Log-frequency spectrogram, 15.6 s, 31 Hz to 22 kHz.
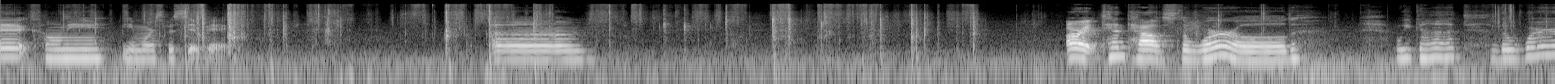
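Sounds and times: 
speech: 0:00.0 - 0:02.5, 0:04.9 - 0:06.1, 0:10.6 - 0:13.2, 0:14.0 - 0:15.5
tarot cards shuffled: 0:00.4 - 0:10.5, 0:14.9 - 0:15.5.

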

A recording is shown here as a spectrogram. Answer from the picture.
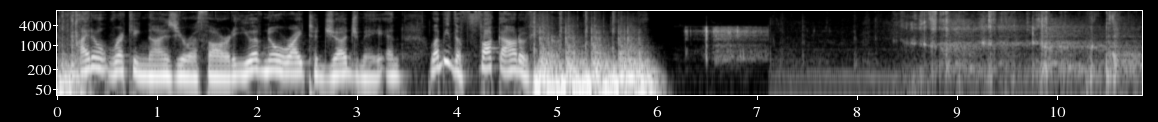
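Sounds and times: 
speech: 0:00.2 - 0:05.6
someone chewing and crunching close to a microphone: 0:07.4 - 0:10.8.

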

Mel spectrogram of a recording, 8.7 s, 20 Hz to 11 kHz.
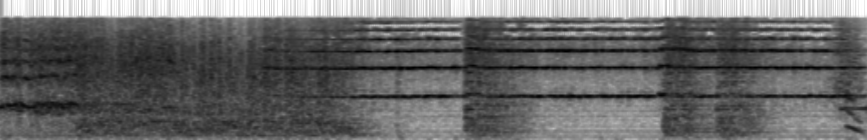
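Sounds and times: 
car tires skidding with loud sustained screech: 0:00.0 - 0:05.4
rumbling car engine: 0:00.0 - 0:08.6.

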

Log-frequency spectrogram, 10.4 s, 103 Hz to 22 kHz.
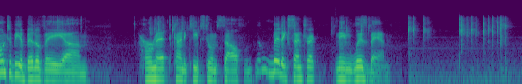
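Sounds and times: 
speech: 0:00.0 - 0:01.8, 0:02.8 - 0:08.3
typing on a computer keyboard: 0:03.0 - 0:04.1, 0:08.2 - 0:08.6, 0:09.2 - 0:10.2.

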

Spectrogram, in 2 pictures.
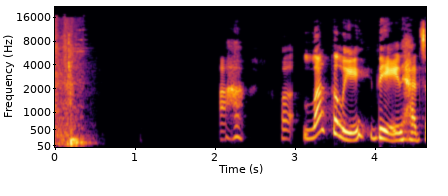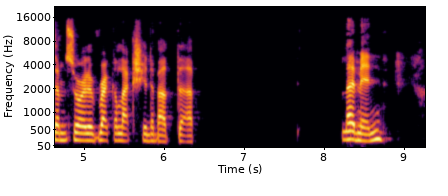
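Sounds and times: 
door slamming shut: 0:00.0 - 0:00.6
speech: 0:02.1 - 0:06.5, 0:08.2 - 0:09.0.

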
